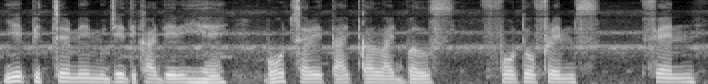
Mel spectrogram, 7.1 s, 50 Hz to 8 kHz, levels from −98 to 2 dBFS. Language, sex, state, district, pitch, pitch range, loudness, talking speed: Hindi, male, Arunachal Pradesh, Lower Dibang Valley, 130 Hz, 125-140 Hz, -15 LUFS, 150 wpm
